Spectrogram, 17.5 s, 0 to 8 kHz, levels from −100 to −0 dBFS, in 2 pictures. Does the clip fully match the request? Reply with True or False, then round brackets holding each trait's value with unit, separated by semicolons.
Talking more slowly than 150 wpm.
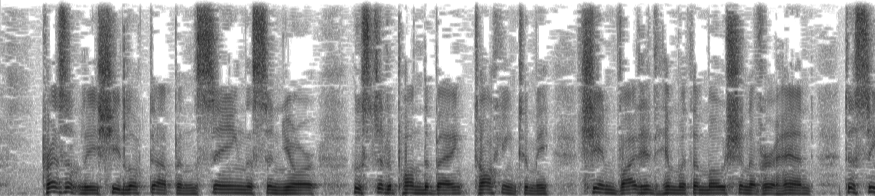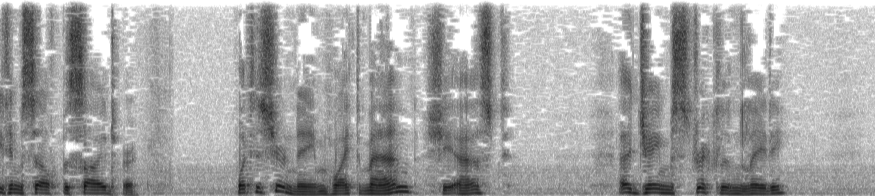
True (140 wpm)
